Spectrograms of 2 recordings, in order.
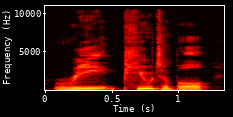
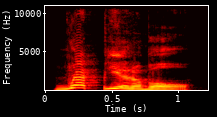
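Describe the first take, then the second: First: The p sound opens the second syllable. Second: The p sound closes the first syllable. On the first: The speaker calls it wrong. "not reputable" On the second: The speaker calls it right. "The P is part of the first syllable"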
